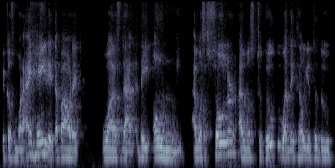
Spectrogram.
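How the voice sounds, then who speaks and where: A man's voice: mid-range voice, moderate pace, echoey room. A man from Puerto Rico with a Puerto Rican Spanish accent, Spanish his first language, telling his story as an interview guest in an earnest way, often repeating words. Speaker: guest, online marketer.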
